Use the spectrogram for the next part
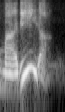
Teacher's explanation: No son dos sílabas, son tres sílabas porque el acento está recayendo en la I y la primera sílaba sería ma, la segunda sílaba sería di y la tercera sílaba a.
